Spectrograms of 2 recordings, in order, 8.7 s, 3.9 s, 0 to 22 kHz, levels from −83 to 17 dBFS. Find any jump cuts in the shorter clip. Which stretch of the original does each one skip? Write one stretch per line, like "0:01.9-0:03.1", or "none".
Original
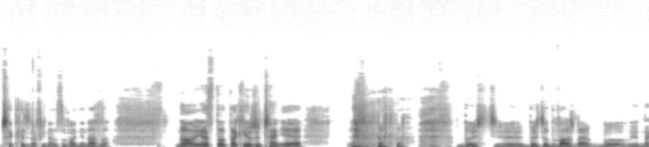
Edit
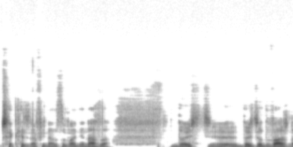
0:02.2-0:06.0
